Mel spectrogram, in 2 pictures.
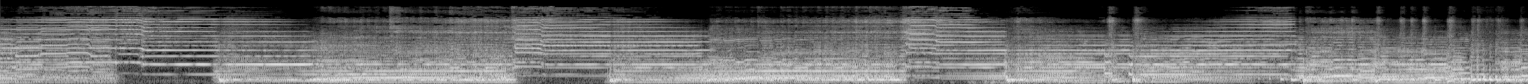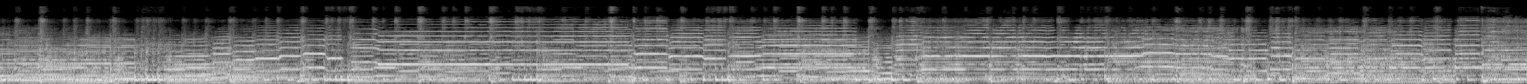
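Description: Marching brass band of trumpets, saxophones, sousaphones and drums playing a medley. The low parts drop out briefly three times in the first dozen seconds, then the band plays on steadily.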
